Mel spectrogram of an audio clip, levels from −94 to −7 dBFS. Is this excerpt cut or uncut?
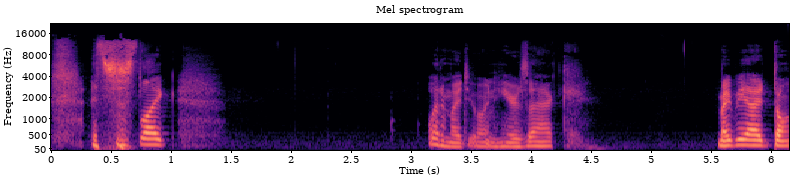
uncut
